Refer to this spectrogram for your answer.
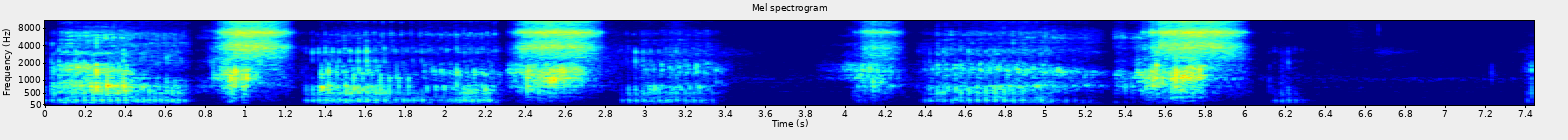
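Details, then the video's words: An English Bulldog, upset about something and throwing a tantrum, grumbles and growls in rough, drawn-out bursts, punctuated by sharp huffs and snorts. "English Bulldog Throwing a Tantrum"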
